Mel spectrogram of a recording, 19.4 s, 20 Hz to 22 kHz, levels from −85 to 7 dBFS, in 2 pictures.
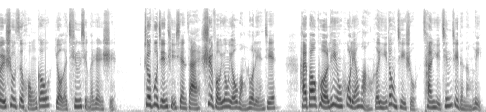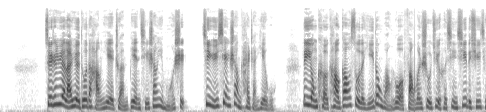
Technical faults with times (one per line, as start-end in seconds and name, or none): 0.90-0.92 chunks out of order
17.98-18.02 chunks out of order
